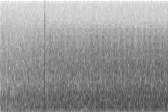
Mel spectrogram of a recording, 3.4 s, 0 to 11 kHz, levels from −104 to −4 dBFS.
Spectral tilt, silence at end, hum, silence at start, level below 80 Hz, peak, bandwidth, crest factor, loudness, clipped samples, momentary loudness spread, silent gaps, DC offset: -7 dB/octave; 0 s; none; 0 s; -56 dBFS; -18 dBFS; 10.5 kHz; 18 dB; -36 LUFS; under 0.1%; 7 LU; none; under 0.1%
